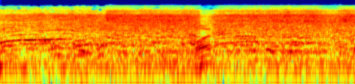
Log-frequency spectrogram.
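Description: Radio-controlled race cars running on the dirt track, a steady whirring hiss of motors and tyres that swells about a second and a half in, with voices around it.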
